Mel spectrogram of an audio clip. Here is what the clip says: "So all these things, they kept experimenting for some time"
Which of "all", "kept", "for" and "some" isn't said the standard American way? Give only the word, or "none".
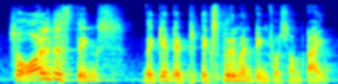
kept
